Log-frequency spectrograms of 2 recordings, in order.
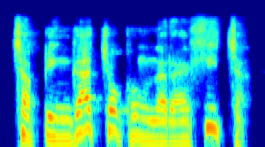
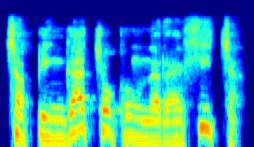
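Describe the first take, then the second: First: The ll sounds almost like a ch. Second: The same.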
